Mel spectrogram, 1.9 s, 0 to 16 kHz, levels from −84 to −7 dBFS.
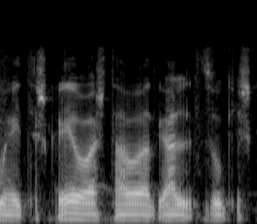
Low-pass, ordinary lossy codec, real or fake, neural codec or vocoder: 7.2 kHz; Opus, 32 kbps; real; none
